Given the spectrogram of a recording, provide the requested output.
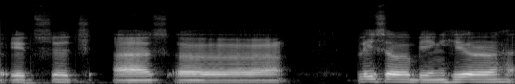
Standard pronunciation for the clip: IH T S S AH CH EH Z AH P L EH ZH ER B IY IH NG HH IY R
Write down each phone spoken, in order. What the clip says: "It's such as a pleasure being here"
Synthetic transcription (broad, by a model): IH T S S AH CH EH S AH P L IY S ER B IY IH NG HH IY R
